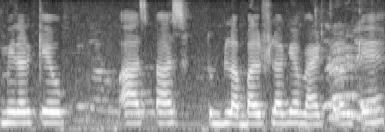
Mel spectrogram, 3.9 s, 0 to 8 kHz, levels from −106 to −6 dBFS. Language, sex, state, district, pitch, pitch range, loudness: Hindi, female, Uttar Pradesh, Lucknow, 225 Hz, 215-235 Hz, -14 LUFS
